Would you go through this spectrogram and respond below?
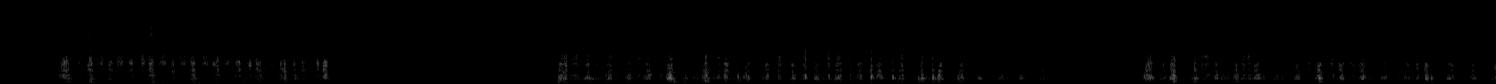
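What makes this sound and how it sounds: A coin edge scrapes the silver latex coating off a flat, thin cardboard Luxury Lines lottery scratch card in quick short strokes. Three bursts of dense, raspy scratching, centred in the mid-range, are separated by brief silences.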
